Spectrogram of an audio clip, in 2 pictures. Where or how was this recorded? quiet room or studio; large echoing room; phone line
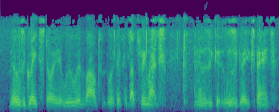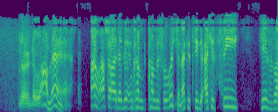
phone line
